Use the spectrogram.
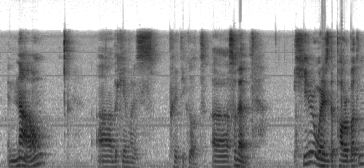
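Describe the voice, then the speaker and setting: With a non-native accent, a man speaks at a fairly slow pace and a medium pitch, with lively intonation. Room echo is audible, and background noise is noticeable. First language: not English. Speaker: tech hobbyist youtuber. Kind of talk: tutorial. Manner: halting, many fillers.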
